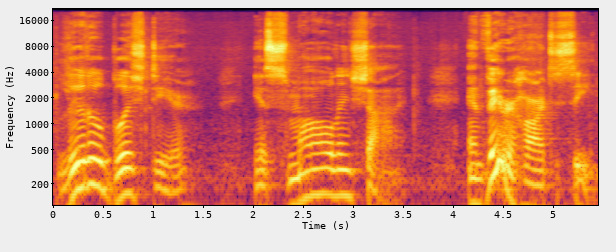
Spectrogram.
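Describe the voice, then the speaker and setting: A man reading a children's story aloud in an expressive way, with asides to his listeners. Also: mid-range voice. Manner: expressive, pauses to question and comment to the young audience. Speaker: storybook reader.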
